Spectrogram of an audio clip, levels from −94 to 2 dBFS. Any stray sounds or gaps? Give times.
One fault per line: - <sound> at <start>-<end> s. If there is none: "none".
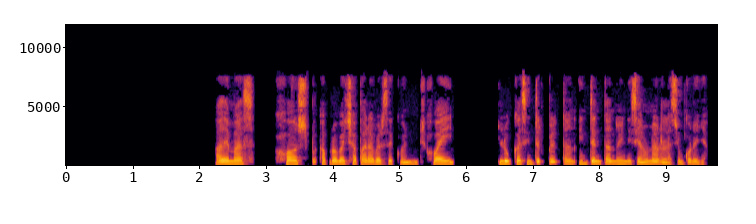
none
